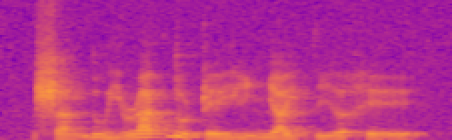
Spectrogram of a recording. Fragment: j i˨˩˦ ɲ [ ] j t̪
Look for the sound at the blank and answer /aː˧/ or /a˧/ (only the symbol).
a˧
